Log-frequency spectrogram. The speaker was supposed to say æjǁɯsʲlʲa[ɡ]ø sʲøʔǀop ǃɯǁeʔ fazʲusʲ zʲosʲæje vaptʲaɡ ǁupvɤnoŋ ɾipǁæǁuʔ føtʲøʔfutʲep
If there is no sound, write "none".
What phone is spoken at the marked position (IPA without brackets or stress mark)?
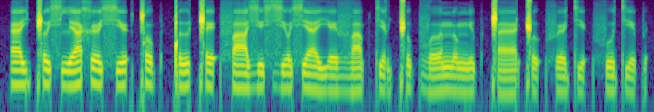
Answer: x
